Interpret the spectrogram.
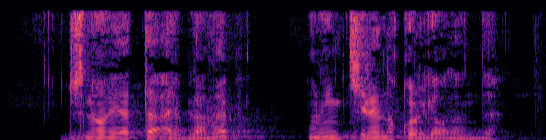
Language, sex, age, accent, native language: Uzbek, male, 18-24, Qashqadaryo, Uzbek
